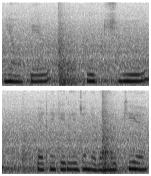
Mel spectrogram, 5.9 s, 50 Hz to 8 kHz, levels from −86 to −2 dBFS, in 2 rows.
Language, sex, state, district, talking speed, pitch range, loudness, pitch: Hindi, female, Haryana, Rohtak, 70 wpm, 220-245 Hz, -14 LUFS, 230 Hz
